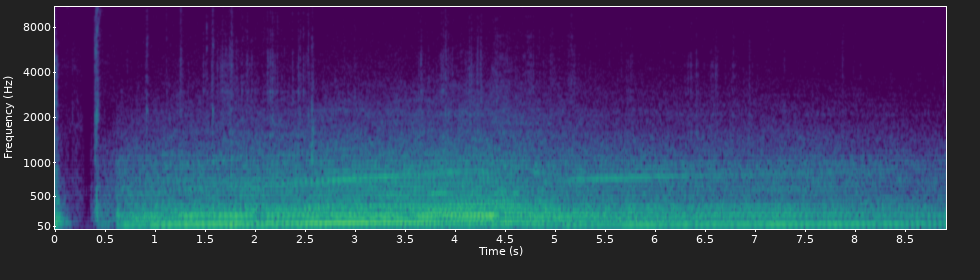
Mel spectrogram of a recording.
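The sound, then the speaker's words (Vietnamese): A taxi drives fast along an open road to the airport. Its engine and road noise make a loud, steady drone for the whole stretch, after a single sharp knock at the very start. “May là đường không đông xe, nên tài xế taxi chạy nhanh được.”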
